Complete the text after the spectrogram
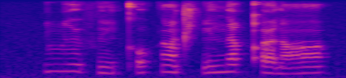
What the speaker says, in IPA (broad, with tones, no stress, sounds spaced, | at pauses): ʎ ʉ˦˨ f ĩ˨ kʼ o˧ k ɑ̃˨ t͡ʃʼ ĩ˧ n i˦ qʼ ʉ˨ ɾ ɑ̃˦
